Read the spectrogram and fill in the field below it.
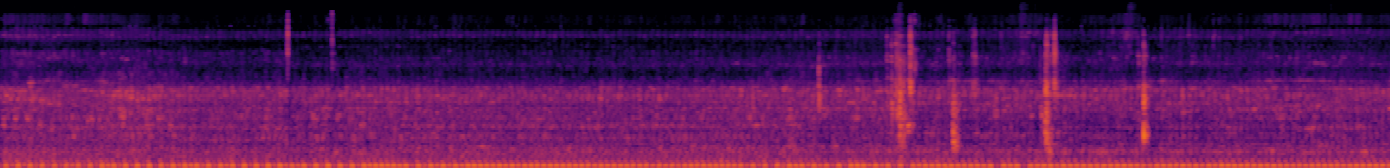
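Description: A moped idles just after starting, its low, even putter thrumming close and steady, with a few sharp clicks and knocks near the end.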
